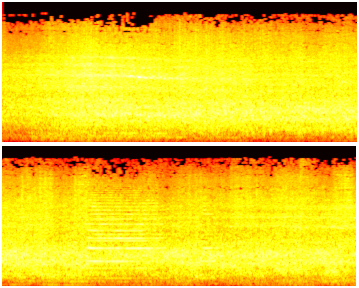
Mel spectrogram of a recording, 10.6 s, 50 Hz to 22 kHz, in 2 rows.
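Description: Diesel-electric CC203 locomotive and its passenger coaches passing close by at speed through a station. The wheel and rail noise builds over the first second and then stays loud and steady. A horn sounds for about a second about two-thirds of the way through.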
